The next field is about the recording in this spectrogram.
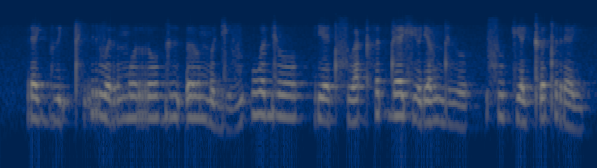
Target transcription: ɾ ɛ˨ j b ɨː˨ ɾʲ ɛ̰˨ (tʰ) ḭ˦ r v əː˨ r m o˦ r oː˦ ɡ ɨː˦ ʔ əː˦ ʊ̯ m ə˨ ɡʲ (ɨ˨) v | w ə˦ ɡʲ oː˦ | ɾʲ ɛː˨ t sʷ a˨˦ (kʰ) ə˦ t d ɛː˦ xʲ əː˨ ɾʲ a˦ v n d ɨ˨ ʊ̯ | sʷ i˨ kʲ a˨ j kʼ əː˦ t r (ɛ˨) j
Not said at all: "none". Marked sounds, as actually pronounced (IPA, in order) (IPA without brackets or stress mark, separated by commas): tʰ, ɨ˨, kʰ, ɛ˨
